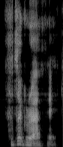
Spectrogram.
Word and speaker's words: photographic: Graph, photographer, I'm sorry, photographic, photograph, photographic. The syllables that are not stressed are weak or small or quiet.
